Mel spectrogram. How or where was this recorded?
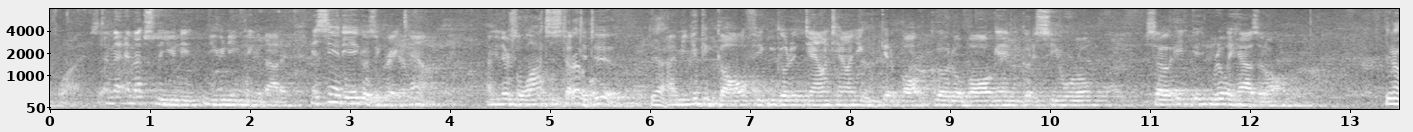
live audience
